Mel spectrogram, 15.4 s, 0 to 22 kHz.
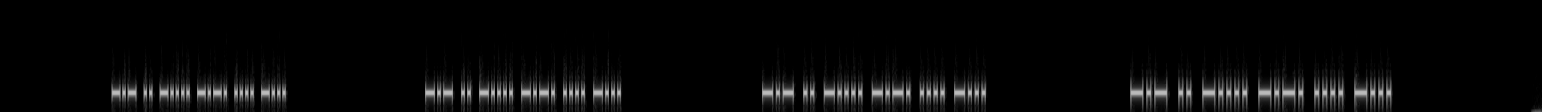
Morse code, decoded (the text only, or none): KI6CHB KI6CHB KI6CHB KI6CHB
